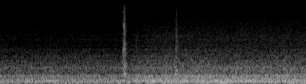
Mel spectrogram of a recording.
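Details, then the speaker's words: Ford E-350 Super Duty van after replacing the dashboard front blower motor control switch, battery reconnected, key on, vent mode: steady even fan rush with no rattle, whine or catch, a couple of light clicks; normal blower operation. "So now let's see if our switch works. Key on. We'll just put it on vent and turn that blower on."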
